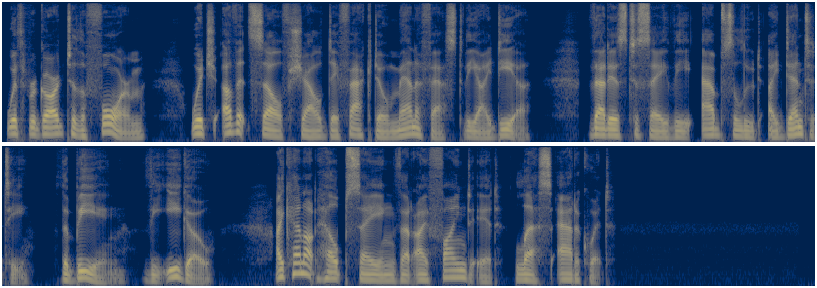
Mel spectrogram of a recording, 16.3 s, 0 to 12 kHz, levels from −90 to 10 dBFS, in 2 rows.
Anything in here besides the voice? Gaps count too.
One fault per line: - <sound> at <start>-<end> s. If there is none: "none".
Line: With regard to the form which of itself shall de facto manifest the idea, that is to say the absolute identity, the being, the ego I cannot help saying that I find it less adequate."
none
